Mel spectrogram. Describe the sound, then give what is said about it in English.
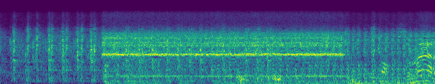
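Mechanical clatter of a stock ticker tape machine in an office: about a second of rapid rhythmic clicking, then a steady loud running hum with a thin high whine that holds for a couple of seconds before the clatter returns. “The man returns to reading a ticker tape.”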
